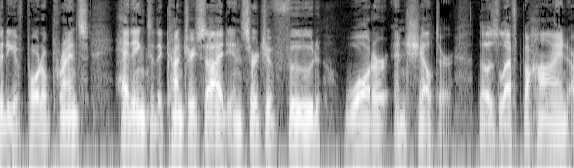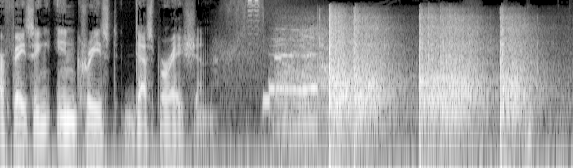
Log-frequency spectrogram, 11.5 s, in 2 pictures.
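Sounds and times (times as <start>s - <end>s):
speech: 0.0s - 9.3s
whistle-like tone: 8.1s - 9.0s
loud sharp bangs as police disperse a crowd: 8.9s - 11.4s.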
